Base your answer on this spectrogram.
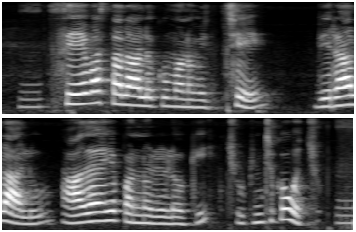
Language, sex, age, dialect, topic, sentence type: Telugu, female, 18-24, Utterandhra, banking, statement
